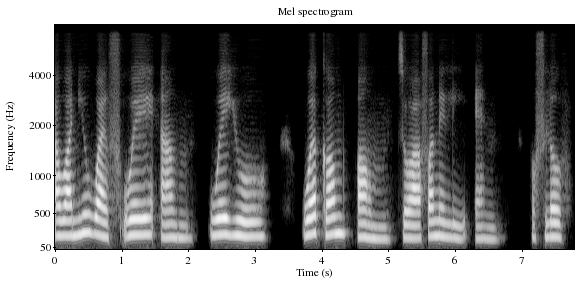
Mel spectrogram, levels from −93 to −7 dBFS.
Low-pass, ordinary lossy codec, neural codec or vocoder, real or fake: 7.2 kHz; none; codec, 16 kHz, 0.3 kbps, FocalCodec; fake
